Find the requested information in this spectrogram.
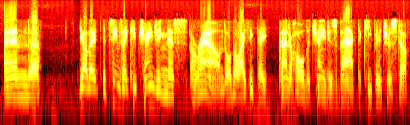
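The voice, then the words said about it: Australian accent. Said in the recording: “I still have my Melbourne, Australian accent”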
